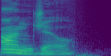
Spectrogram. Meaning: 1. angel 2. angel (as a term of endearment)
- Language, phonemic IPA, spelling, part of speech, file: Serbo-Croatian, /âːnd͡ʑeo/, anđeo, noun, Hr-anđeo.ogg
